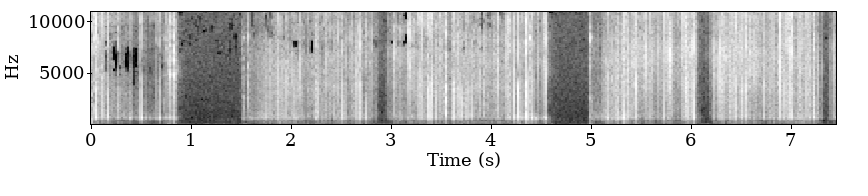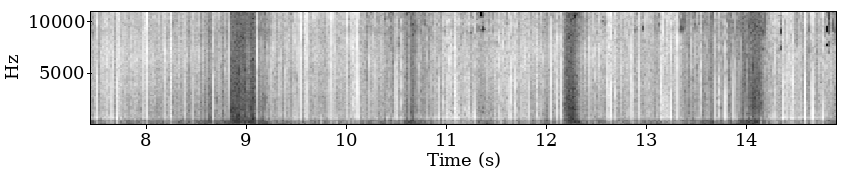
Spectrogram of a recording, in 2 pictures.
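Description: A black-handled roller with metal needles is rolled back and forth across a thin red felt cloth, scratching its surface. Each pass is a dense, bright, crackling scratch, and short silent gaps separate the repeated passes.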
